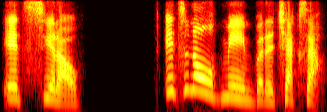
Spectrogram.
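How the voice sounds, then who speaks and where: A woman streamer reacting in a crude, profane, laughing way. Her voice is high, bright and clear, with a lively rise and fall, and the recording is dry and close. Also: a little slow, no echo. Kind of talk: casual reaction commentary.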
